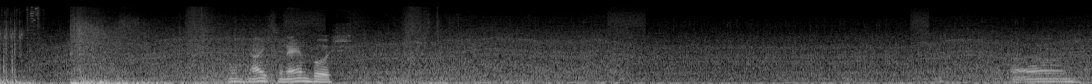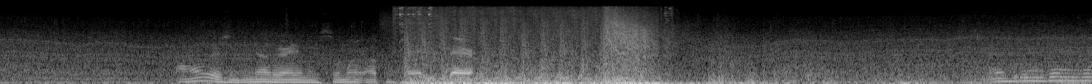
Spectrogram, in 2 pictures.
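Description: A vehicle engine rumbles as it drives.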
